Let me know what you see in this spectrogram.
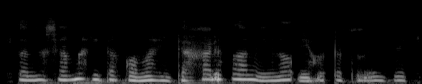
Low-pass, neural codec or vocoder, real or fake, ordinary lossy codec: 10.8 kHz; codec, 24 kHz, 0.9 kbps, WavTokenizer, medium music audio release; fake; none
